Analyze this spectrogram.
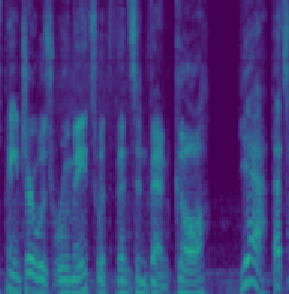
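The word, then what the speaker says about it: Van Gogh: again which famous painter was roommates with Vincent Van go yeah that's how you pronounce his name I was an art major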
